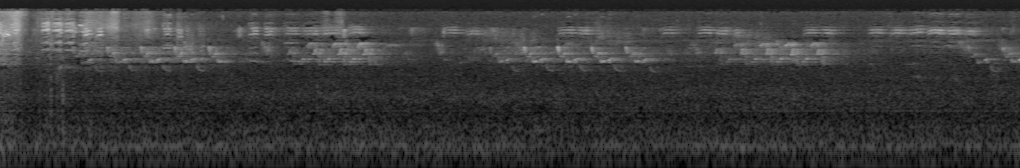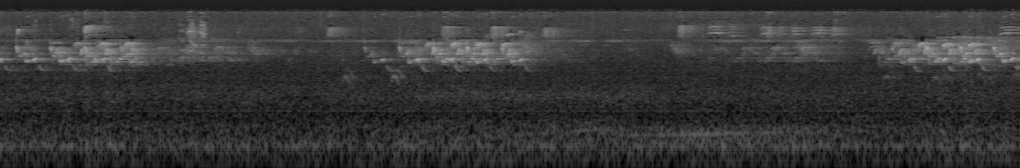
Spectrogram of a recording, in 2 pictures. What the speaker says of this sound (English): I always have my early birds that are here out here with me before the sun comes up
